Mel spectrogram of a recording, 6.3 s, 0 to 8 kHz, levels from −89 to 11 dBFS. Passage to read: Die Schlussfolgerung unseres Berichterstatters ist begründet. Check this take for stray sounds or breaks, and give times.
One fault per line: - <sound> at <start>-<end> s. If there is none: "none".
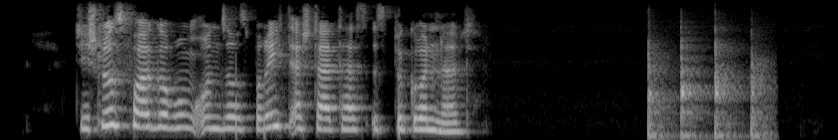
- thud at 4.8-5.8 s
